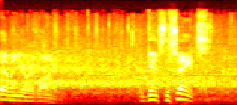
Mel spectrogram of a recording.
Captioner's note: cheering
